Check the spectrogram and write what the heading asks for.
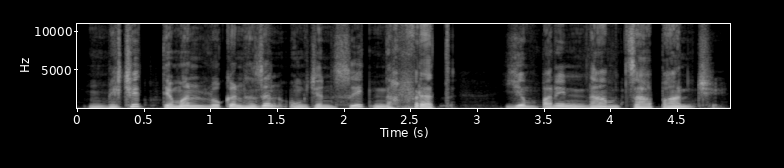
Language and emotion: Kashmiri, disgusted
